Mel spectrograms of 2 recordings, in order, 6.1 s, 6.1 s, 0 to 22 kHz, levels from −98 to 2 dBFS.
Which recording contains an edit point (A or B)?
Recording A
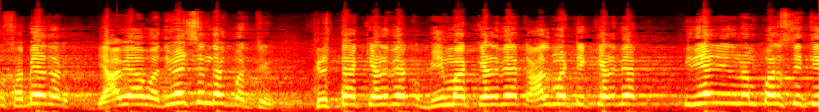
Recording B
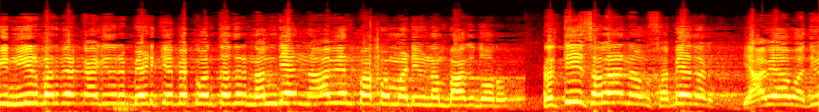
B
